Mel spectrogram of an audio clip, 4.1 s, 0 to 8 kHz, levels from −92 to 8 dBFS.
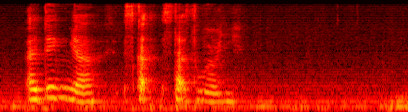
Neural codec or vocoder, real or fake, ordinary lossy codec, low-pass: vocoder, 24 kHz, 100 mel bands, Vocos; fake; none; 7.2 kHz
